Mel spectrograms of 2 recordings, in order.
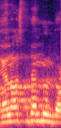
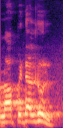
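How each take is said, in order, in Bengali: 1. নামটি 's' ধ্বনি দিয়ে উচ্চারণ করা হয়। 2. নামটি 's' ধ্বনি ছাড়া উচ্চারণ করা হয়। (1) "অনেকে উচ্চারণ করে" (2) "কিন্তু এটা হচ্ছে এল ল পিটাল রুল"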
